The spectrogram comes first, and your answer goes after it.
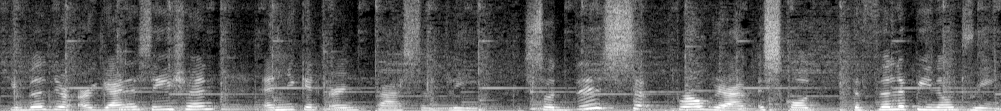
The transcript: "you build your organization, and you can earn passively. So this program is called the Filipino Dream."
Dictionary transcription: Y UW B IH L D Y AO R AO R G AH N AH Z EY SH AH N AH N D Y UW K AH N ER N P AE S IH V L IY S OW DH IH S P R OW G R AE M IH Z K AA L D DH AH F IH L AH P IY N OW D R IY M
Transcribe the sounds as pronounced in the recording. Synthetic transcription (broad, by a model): Y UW B IH L D Y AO R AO R G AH N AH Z EY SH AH N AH N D Y UW K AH N ER N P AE S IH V L IY S OW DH IH S P R OW G R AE M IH S K AA L D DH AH F IH L AH P IY N OW D R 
